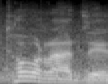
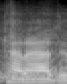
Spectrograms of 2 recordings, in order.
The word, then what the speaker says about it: Toradze: Georgia and this is how you supposed to pronounce his name thorazi not karate like they do here so he was performing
